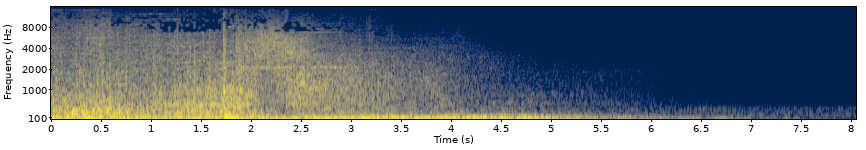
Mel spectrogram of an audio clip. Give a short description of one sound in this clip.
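A triumphant victory fanfare plays and fades away.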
